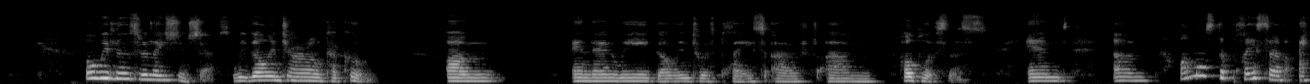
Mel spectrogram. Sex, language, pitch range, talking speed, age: female, English, 145-205 Hz, 130 wpm, 50-69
